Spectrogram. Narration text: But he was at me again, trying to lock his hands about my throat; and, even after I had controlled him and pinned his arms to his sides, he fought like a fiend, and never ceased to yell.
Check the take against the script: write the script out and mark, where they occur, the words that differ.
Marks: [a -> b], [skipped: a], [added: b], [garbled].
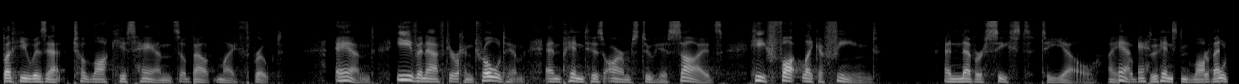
But he was at [skipped: me again, trying] to lock his hands about my throat; and, even after [skipped: I had] controlled him and pinned his arms to his sides, he fought like a fiend, and never ceased to yell. [garbled]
